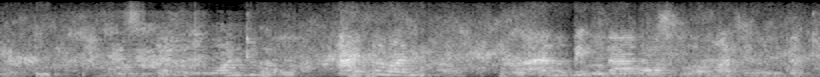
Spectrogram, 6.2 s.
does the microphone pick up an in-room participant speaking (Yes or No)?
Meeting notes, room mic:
Yes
